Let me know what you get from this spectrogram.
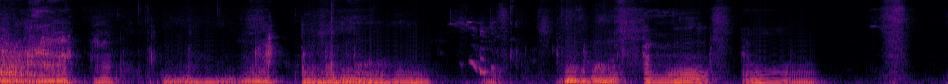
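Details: Dog growling during play with a person, both making funny noises indoors: rough low rumbling growls in several bursts, then a few rising-and-falling whiny harmonic sounds near the end.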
